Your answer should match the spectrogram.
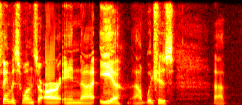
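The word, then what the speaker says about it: Oia: The most famous ones are in uh IA which is uh pronounced IA spelled O I A.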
